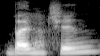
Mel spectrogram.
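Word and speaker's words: Budgens: Did I pronounce it all right? Budgeons?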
